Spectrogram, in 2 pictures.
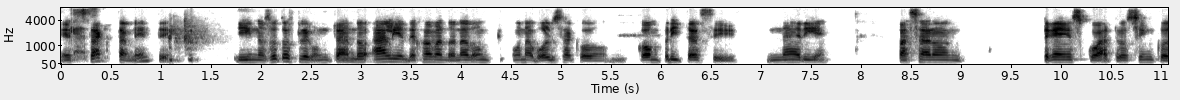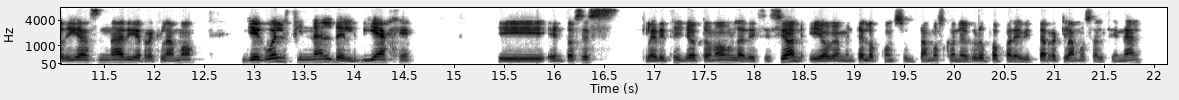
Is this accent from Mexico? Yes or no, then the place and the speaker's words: yes; Mexico; somos mexicanos, a lo mejor reconocemos los defectos y debilidades que tiene nuestro país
